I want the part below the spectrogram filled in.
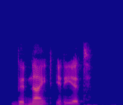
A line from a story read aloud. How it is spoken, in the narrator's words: he muttered in a low voice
